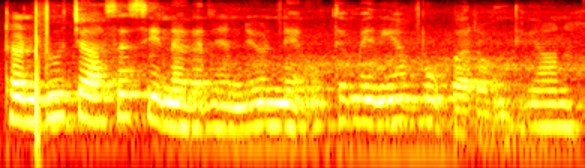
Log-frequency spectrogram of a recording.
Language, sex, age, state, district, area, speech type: Dogri, female, 30-45, Jammu and Kashmir, Reasi, rural, spontaneous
